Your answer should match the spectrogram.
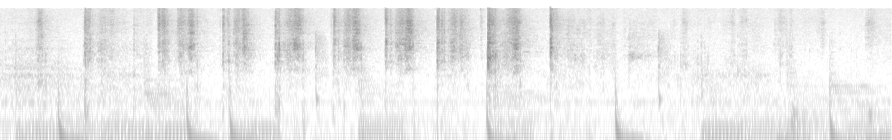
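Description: A small pile of playing cards being shuffled by hand, making irregular soft clicks and flicks. Faint background music with low held notes plays underneath.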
